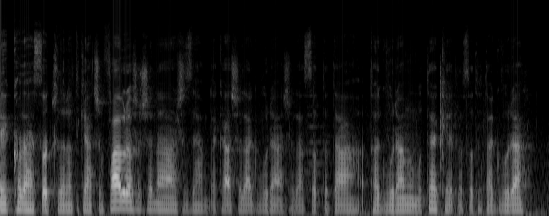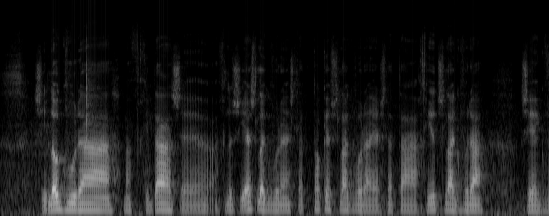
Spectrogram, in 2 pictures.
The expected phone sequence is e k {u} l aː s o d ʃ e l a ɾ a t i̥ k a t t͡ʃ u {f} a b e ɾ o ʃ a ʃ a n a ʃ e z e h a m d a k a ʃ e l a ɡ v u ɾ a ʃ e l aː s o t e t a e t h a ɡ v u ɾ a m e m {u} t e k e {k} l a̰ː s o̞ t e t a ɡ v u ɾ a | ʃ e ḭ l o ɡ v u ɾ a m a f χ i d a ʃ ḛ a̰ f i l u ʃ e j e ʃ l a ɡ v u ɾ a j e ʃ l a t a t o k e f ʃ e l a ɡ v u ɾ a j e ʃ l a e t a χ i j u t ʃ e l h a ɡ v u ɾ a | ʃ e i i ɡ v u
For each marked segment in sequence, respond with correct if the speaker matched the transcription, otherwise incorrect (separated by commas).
incorrect, correct, correct, incorrect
